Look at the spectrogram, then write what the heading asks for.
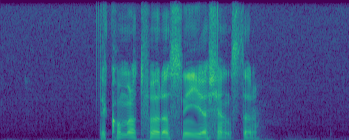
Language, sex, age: Swedish, male, 21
